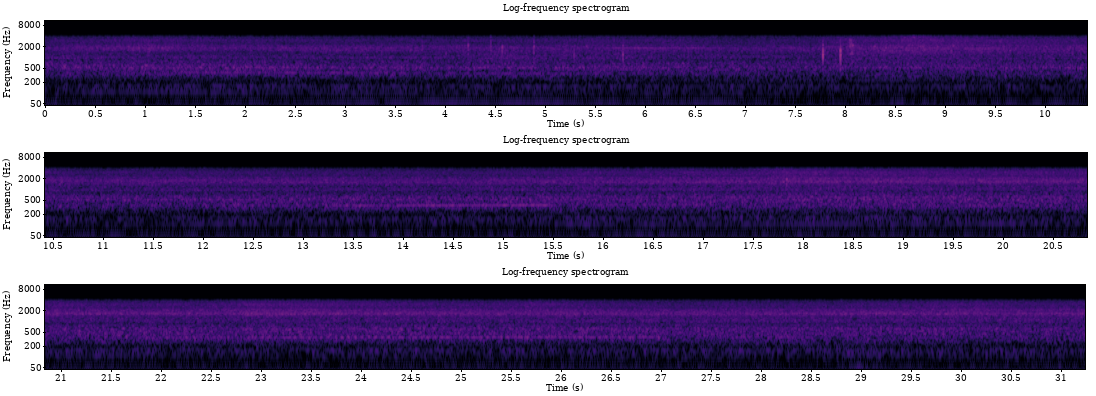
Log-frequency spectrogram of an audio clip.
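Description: Steady in-cabin road noise of a car driving on wet pavement: tyre hiss with a low engine hum underneath. Two sharp clicks close together about eight seconds in.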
